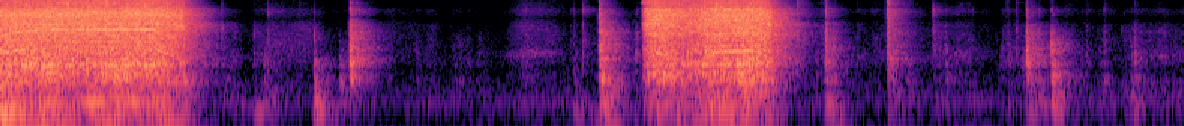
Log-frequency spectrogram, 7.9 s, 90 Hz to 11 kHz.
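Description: A power drill backs out 7mm screws from a door panel on a Chevy/GMC pickup: two loud bursts of whirring, each about a second long, separated by clicks, taps and handling noises of loose screws and tools.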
